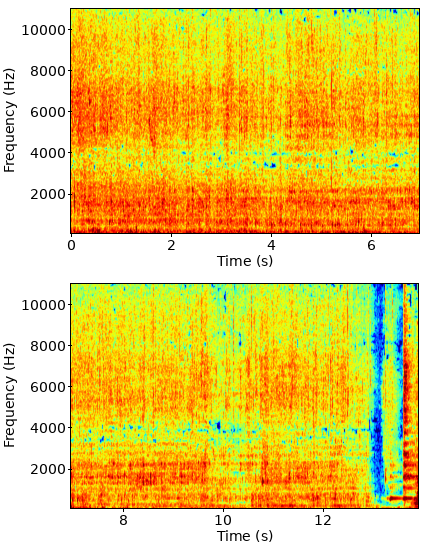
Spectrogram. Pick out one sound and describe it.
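Liquid pours steadily from a pail into a watering can.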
